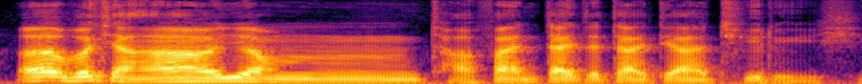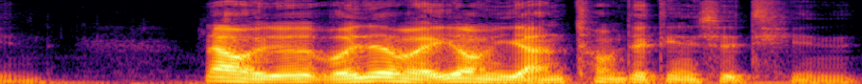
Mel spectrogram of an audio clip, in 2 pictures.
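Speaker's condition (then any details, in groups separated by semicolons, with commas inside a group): Hearing impairment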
